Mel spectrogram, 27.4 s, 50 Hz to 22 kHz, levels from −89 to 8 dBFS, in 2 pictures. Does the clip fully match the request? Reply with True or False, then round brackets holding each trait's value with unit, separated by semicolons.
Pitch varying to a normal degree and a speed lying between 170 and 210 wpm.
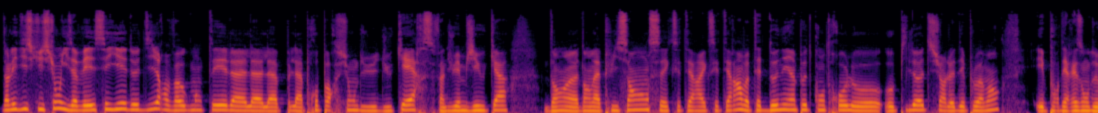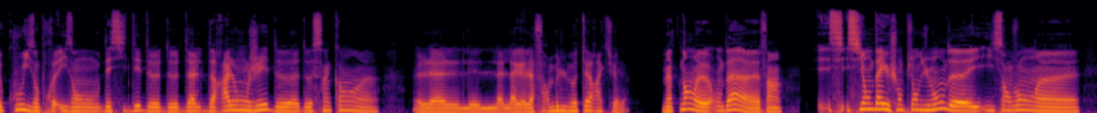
True (3.5 semitones; 190 wpm)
